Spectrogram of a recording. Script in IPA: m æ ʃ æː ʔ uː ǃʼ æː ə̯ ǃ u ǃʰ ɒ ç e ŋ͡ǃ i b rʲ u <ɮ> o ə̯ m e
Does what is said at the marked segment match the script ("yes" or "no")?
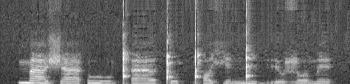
yes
